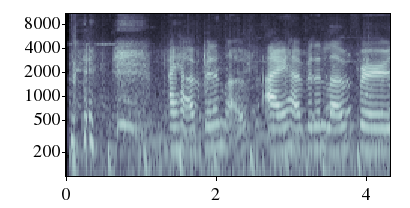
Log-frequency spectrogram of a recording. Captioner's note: laughs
